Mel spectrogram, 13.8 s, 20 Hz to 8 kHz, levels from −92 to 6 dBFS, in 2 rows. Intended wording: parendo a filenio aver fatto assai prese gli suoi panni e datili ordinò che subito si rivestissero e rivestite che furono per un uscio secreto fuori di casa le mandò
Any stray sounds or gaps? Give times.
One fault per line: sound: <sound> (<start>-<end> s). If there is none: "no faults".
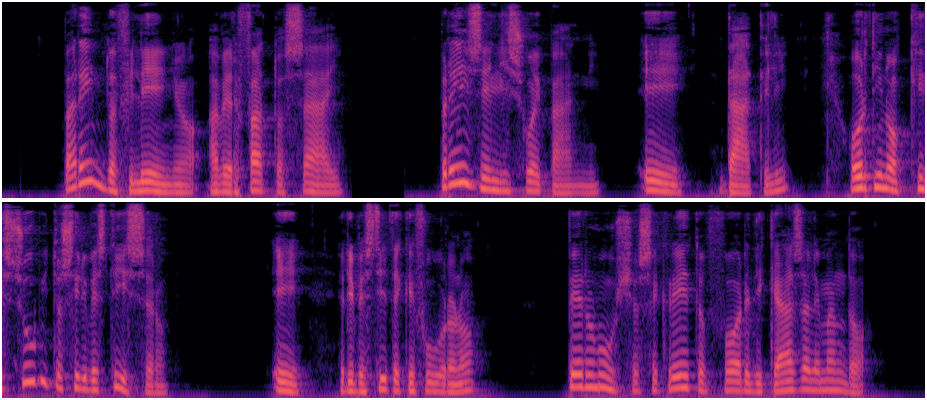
no faults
